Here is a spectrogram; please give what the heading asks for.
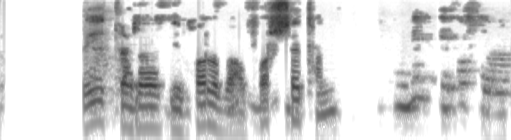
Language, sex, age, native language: Icelandic, male, 40-49, Icelandic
